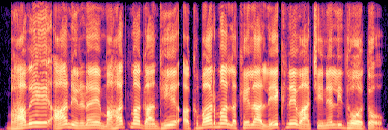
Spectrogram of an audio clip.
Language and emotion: Gujarati, neutral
